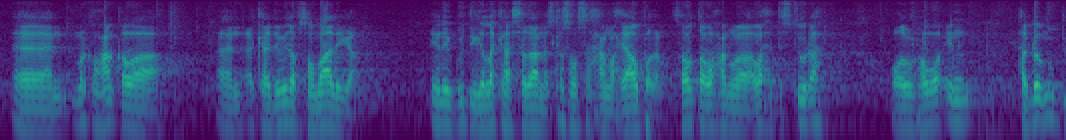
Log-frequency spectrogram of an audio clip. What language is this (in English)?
Arabic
